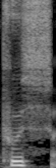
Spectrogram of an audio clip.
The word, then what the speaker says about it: Pousse: Thumb is said Puss in French, though it's not spelled the same way, it's pronounced the same way as Puss.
